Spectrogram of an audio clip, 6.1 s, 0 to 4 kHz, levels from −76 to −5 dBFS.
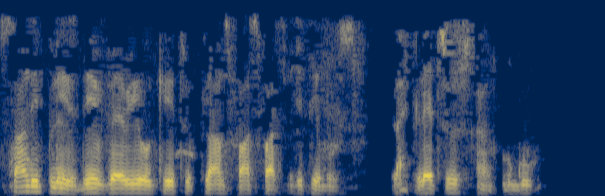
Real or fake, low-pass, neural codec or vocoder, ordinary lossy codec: real; 3.6 kHz; none; MP3, 16 kbps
